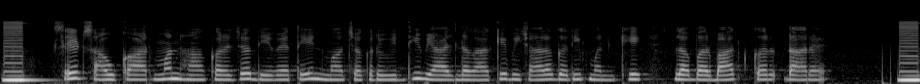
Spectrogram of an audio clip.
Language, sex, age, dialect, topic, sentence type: Chhattisgarhi, female, 18-24, Western/Budati/Khatahi, banking, statement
